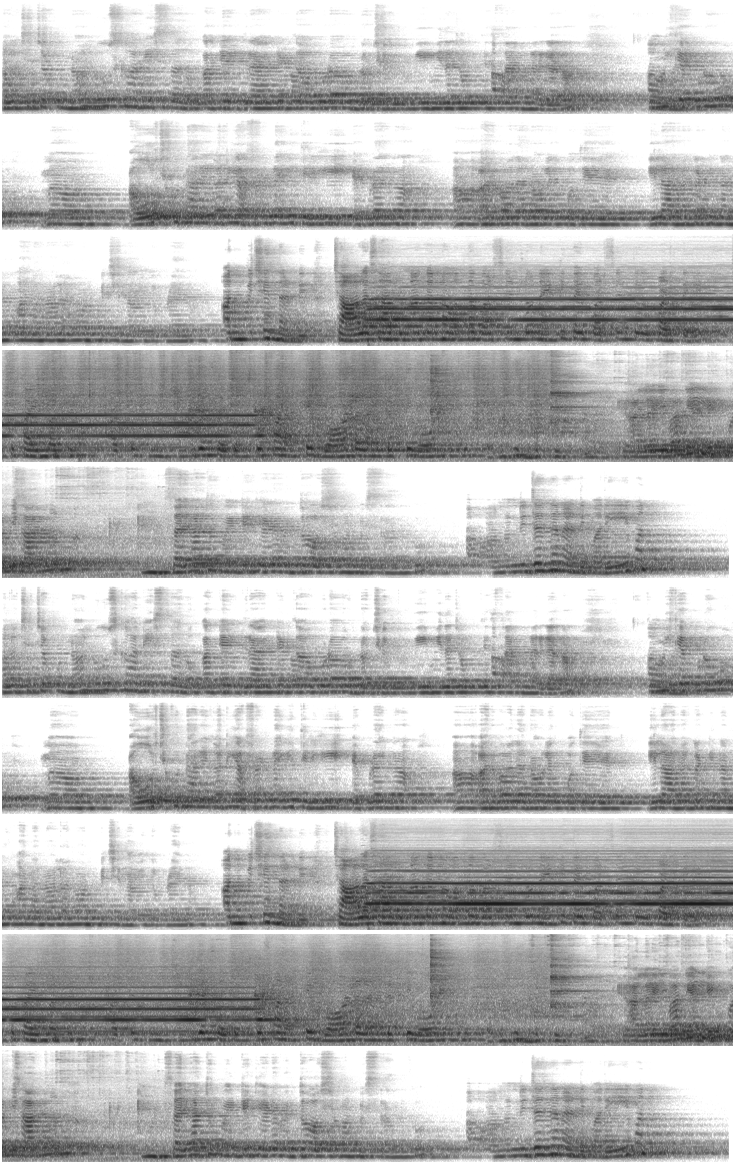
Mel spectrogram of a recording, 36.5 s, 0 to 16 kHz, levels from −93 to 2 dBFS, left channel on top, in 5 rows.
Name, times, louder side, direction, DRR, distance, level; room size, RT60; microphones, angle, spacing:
voice 1, 0.0-5.7 6.5-7.4 7.7-8.2 8.6-11.4 11.8-13.5 13.8-16.6 22.1-22.5 27.7-29.9 30.6-33.5, equal, 35° right, 2 dB, 2.4 m, -26 dB
voice 2, 6.5-6.9 16.8-22.7 23.0-29.4 29.8-30.0 33.9-35.7, equal, 5° left, 1 dB, 0.8 m, -23 dB
Wind instrument woodwind instrument, 18.2-24.6, right 4 dB, 80° right, 0.9 m, -15 dB
sound 1, 21.9-27.5, left 6 dB, 90° left, 4.1 m, -28 dB
Bicycle, 22.7-31.0, right 1 dB, 15° right, 4.0 m, -32 dB
25.5 x 18.0 x 2.3 m, 2.6 s
head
